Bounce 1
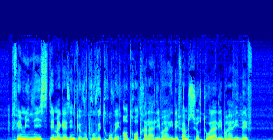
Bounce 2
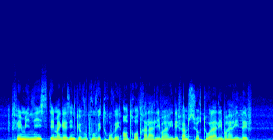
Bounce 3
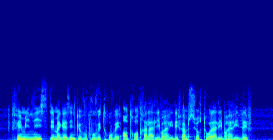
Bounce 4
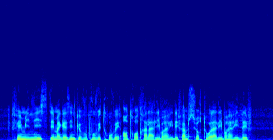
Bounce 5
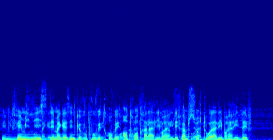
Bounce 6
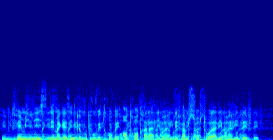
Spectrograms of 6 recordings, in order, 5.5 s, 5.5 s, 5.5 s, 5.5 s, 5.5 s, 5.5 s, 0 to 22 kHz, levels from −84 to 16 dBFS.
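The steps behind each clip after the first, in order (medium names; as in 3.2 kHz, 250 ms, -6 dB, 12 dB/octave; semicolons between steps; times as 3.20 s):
low-pass 4.9 kHz 24 dB/octave; trim -1.5 dB
dynamic bell 700 Hz, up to +6 dB, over -46 dBFS, Q 0.73; trim -7 dB
added noise white -70 dBFS; trim -3.5 dB
reverse echo 305 ms -12 dB
delay 223 ms -9.5 dB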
